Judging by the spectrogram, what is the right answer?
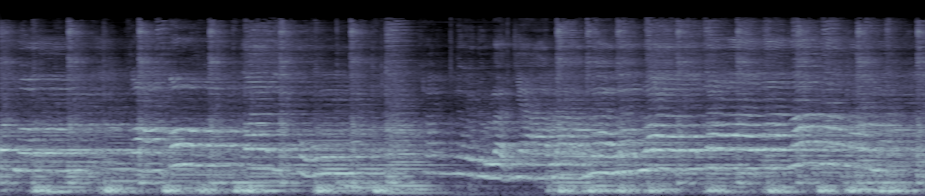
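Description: A young girl singing into a microphone over a musical accompaniment with a steady beat. About halfway through the beat drops out for a moment while her voice slides down and back up.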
